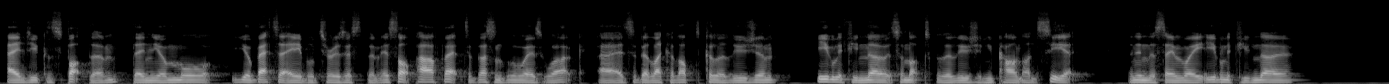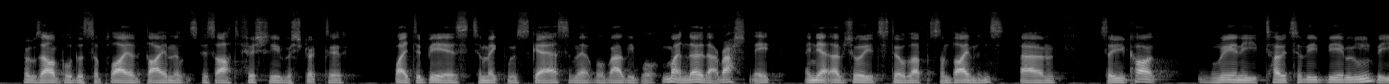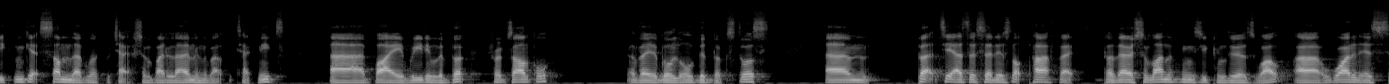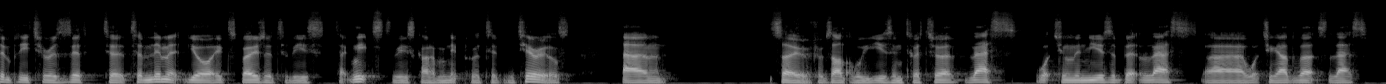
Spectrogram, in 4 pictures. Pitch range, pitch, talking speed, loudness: 90-105 Hz, 95 Hz, 185 wpm, -28 LUFS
